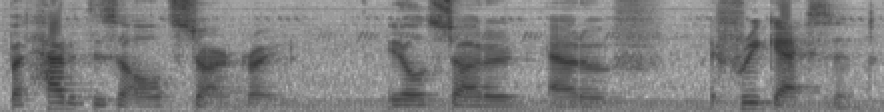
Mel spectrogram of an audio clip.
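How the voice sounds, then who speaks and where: Musing man over noisy cricket ambience. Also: mid-range voice. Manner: musing, halting, rhetorical questions and repeated phrases. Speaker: solo host of a philosophical talk. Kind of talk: rambling philosophical monologue. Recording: background noise with insect and cricket sounds.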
